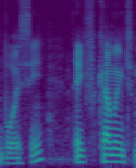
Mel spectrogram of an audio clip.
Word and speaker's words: Boise: Every time someone says it wrong, I have to hear there's no Z in Boise.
